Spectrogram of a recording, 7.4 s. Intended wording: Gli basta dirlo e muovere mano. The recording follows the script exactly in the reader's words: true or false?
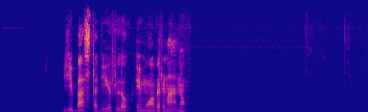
true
